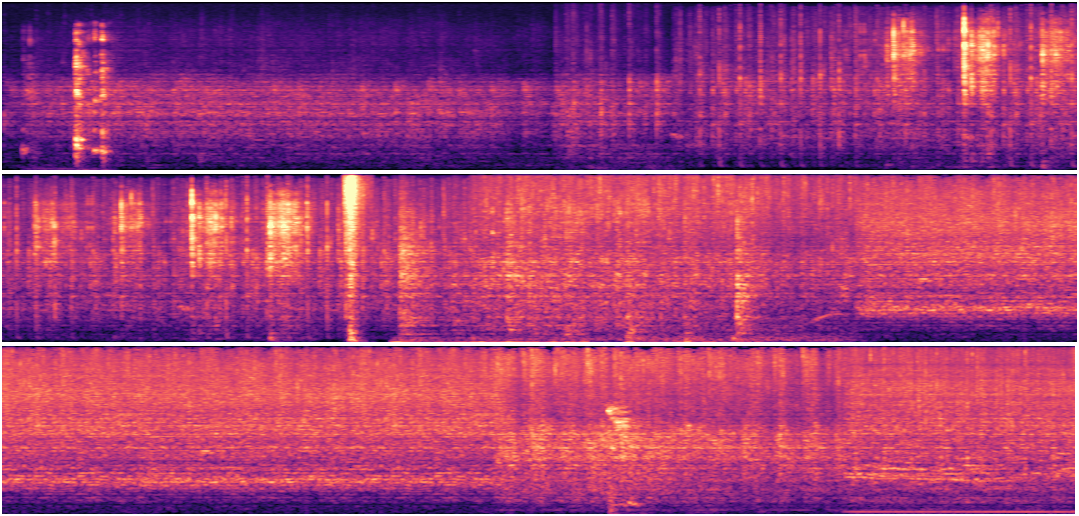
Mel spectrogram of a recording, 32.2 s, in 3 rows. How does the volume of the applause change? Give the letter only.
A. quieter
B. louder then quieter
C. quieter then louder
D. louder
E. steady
D.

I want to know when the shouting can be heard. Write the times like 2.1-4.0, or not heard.
18.8-19.2.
